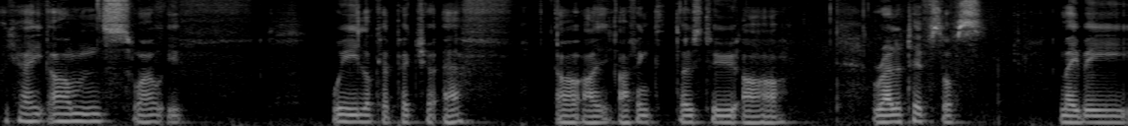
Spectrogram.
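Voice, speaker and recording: Somewhat breathy and flat, a man at medium pitch speaks in a monotone at a fairly slow pace, leaving long, frequent pauses. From southern China. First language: Chinese. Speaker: language exam candidate. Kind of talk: speaking exam. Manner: halting.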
